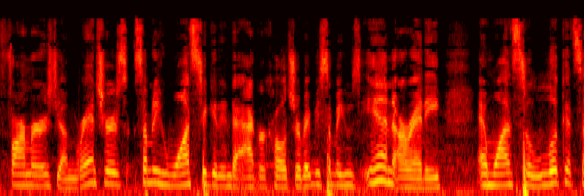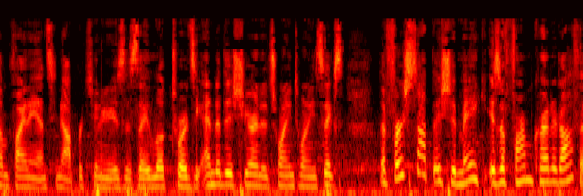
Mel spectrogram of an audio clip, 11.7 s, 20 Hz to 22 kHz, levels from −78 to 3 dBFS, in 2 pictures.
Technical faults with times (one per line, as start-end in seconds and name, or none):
0.79 block of digital silence
1.89-1.91 overlap between stream segments
3.86-3.90 overlap between stream segments
6.85-6.88 overlap between stream segments
7.80-7.83 overlap between stream segments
